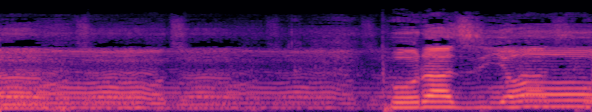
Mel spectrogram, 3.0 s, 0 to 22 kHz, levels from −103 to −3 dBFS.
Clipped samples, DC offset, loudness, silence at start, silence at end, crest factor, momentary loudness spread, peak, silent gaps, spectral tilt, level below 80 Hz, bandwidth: under 0.1%; under 0.1%; -36 LUFS; 0 s; 0 s; 18 dB; 16 LU; -18 dBFS; none; -4 dB/octave; -68 dBFS; 14.5 kHz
